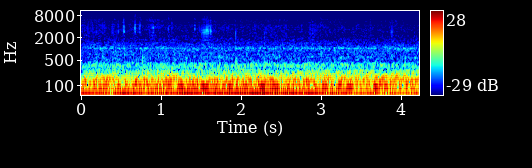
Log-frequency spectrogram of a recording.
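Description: Steady low rumble of a car driving slowly, heard from inside the cabin: road and engine noise.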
